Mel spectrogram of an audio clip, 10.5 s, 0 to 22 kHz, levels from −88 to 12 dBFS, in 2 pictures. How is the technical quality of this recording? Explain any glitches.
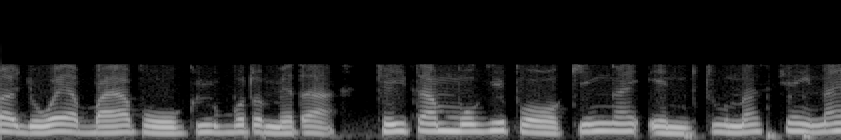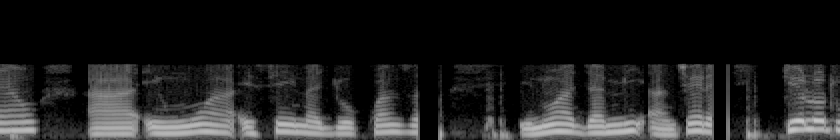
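Two glitches stand out in this telephone-band speech, both from packet loss on an ADPCM call. At 7.86 to 8.01 s about 140 ms drops out, and at 9.70 to 9.81 s about 100 ms, each a handful of packets, filled with hard-edged silence. Because ADPCM sends only differences from an adaptive prediction, the decoder's predictor and step size drift from the sender's. Speech returns with brief, slight distortion that settles within tens of milliseconds. A plain dropout would resume cleanly.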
